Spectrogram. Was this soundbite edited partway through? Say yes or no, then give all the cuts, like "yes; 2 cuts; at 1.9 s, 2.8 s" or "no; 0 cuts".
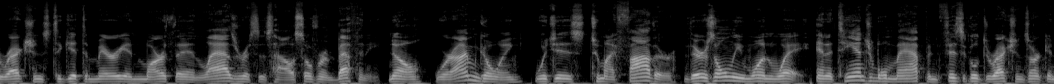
no; 0 cuts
